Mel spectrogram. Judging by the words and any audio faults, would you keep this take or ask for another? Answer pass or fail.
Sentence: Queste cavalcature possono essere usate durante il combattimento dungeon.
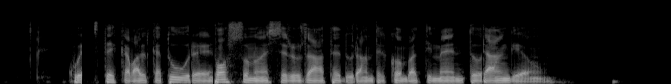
fail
